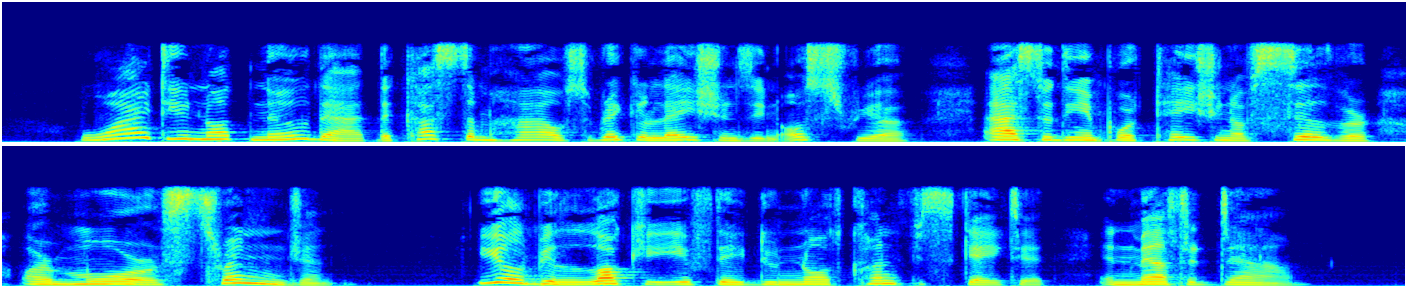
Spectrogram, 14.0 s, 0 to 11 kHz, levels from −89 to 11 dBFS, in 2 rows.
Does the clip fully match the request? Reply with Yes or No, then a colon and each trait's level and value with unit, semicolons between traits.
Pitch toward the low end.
No: high, 190 Hz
